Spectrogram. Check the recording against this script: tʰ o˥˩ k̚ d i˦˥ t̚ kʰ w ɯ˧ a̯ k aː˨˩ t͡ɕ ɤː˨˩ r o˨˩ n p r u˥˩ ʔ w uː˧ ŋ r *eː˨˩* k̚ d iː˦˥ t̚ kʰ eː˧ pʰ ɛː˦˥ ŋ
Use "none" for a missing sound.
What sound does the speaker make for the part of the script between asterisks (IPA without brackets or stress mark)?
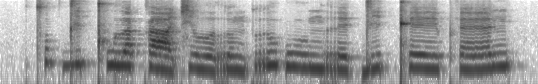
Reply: eː˨˩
